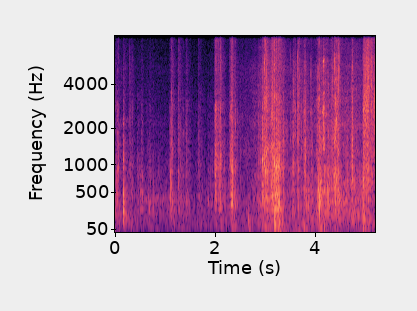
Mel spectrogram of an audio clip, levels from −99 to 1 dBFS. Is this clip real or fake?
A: real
